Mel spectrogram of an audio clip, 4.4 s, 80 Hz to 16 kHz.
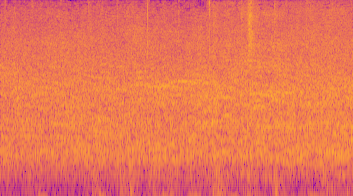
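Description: Loud, steady crowd cheering and roaring from a WWE SmackDown vs. RAW 2007 wrestling match on Xbox 360, a continuous arena din with no distinct breaks.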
